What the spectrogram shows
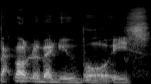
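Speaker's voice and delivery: orc voice, slow. Discussing vocal range and character voices, using a Peter Jackson's orcs voice. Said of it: "sound like Peter Jackson's orcs".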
